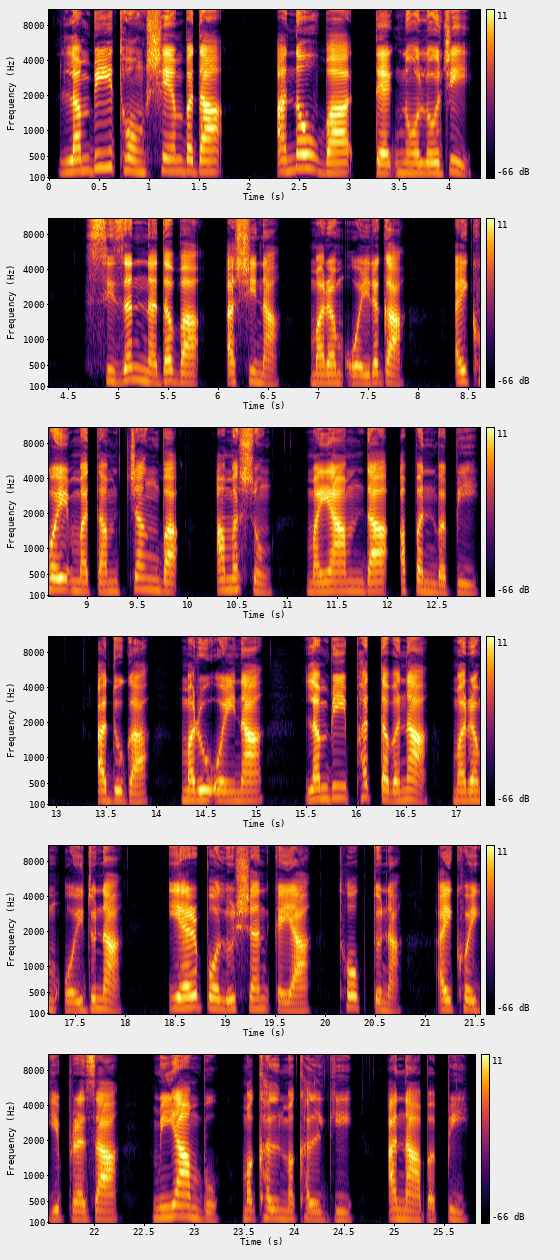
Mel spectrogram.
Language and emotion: Manipuri, neutral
